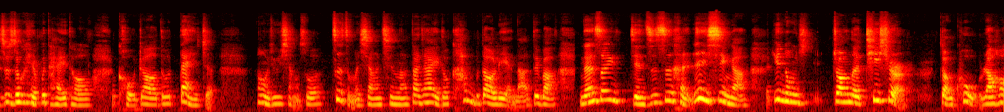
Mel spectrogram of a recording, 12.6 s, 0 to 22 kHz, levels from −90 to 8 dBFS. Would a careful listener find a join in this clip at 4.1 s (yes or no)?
no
